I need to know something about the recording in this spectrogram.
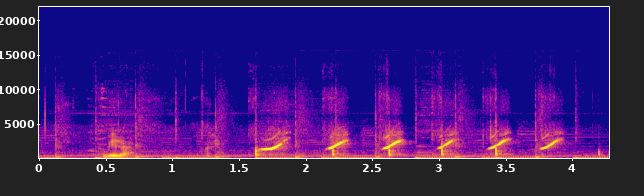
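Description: Six short rising whistles, about two a second, over steady background music.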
